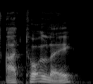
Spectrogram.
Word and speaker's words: atole: I would say it's atole. There's no accent on the E, so it wouldn't be atole. It's atole.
